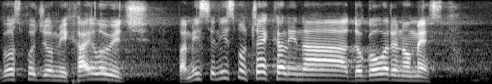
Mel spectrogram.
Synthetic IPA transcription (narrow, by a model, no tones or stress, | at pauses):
ɡo̞spo̞d͡ʑo̞mixajlˠo̞ʋit͡ɕ | pa̰miːseniːsmot͡ʂe̞kalinad̪o̞ɡo̞ʋoɾe̞nomːe̞st̪o̥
